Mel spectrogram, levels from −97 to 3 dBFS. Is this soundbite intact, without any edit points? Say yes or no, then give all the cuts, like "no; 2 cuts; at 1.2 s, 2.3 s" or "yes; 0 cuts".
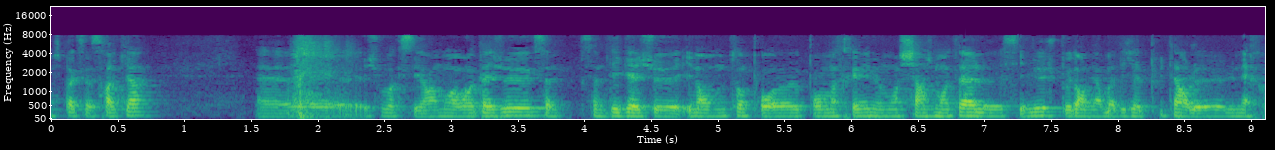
no; 1 cut; at 3.9 s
